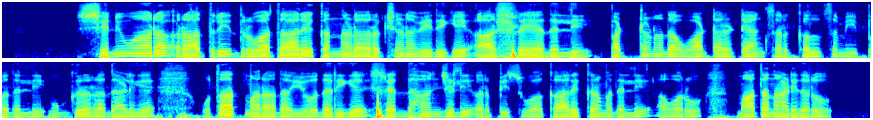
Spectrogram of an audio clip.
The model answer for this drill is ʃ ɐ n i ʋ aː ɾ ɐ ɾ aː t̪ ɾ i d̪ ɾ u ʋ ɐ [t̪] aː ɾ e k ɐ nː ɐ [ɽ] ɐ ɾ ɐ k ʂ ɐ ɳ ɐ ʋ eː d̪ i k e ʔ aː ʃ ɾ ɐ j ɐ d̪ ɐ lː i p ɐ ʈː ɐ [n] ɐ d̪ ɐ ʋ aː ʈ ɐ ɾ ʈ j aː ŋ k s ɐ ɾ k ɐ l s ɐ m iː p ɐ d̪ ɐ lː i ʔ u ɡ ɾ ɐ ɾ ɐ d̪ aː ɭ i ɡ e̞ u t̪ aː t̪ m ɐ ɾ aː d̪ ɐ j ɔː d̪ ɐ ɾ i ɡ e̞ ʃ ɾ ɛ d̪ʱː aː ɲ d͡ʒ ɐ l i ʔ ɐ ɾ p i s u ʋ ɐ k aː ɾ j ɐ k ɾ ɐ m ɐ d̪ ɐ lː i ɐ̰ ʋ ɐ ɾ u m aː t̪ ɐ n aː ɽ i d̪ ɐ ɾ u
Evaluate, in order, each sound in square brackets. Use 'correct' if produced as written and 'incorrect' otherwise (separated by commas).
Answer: correct, correct, incorrect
